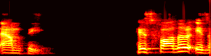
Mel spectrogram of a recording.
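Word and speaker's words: MP: आ गया है तो अगर आप इस एम को प्रोनाउंस करते हैं एम को अगर आप प्रोनाउंस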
